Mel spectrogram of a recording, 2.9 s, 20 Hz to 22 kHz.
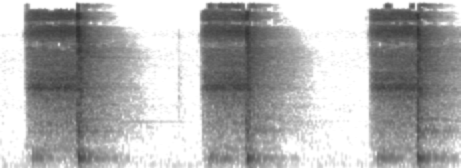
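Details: Turbo 400 transmission with manual valve body, direct clutch air test, one side plugged: three short air rushes each with firm thump, no hiss between; clean direct clutch apply.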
